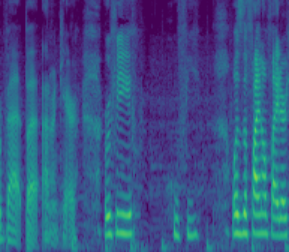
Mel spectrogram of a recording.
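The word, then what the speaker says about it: Ruffy: King green and Mauricio UI look I've been pronouncing his name Mauricio UI Hui since like he entered the UFC but because I heard his name pronounced ruy this whole week I just like don't even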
